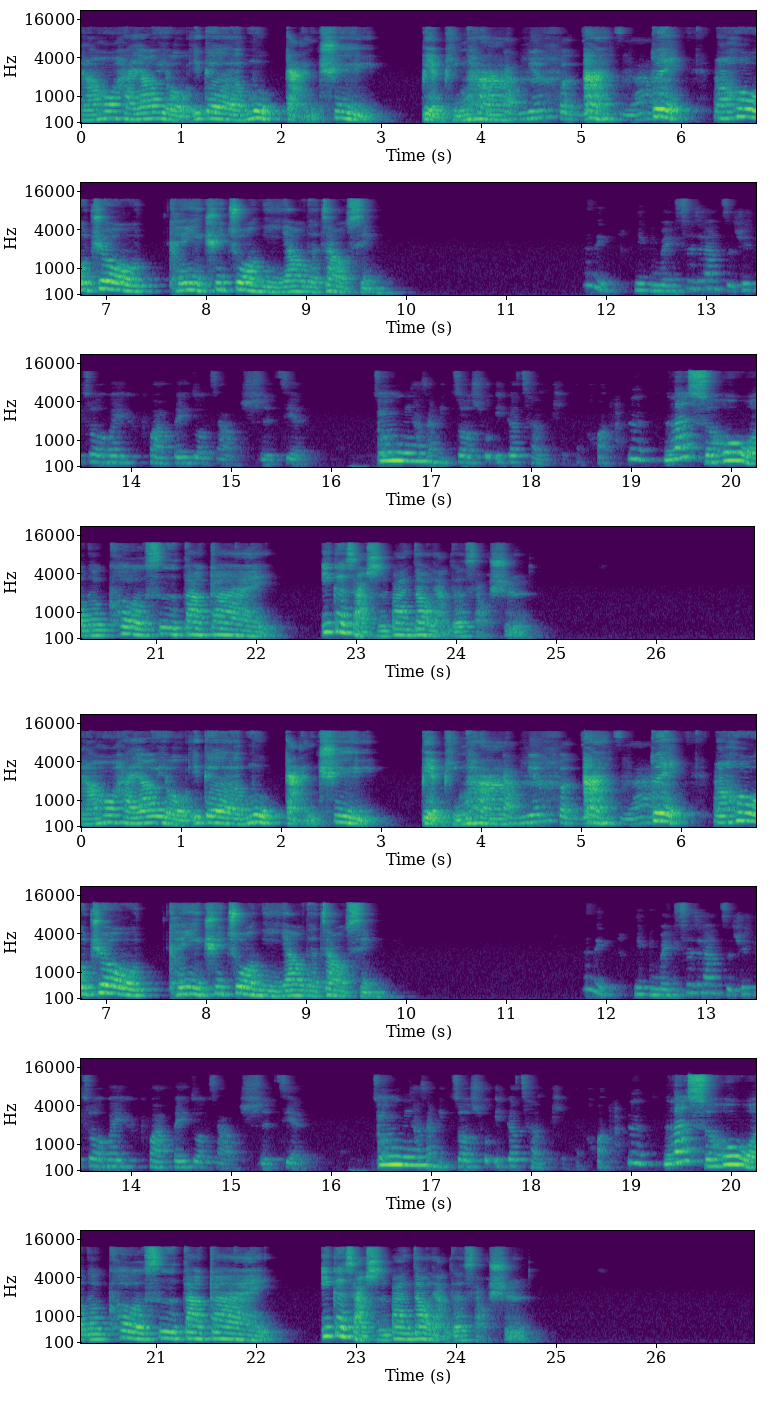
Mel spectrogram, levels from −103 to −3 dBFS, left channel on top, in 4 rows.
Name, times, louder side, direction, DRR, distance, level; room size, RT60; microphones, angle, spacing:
voice 1, 0.0-2.9 3.4-4.3 5.0-5.3 5.7-6.0 6.3-7.4 7.6-9.8 16.5-17.0 19.0-22.1 22.7-24.7, right 1 dB, 60° right, 1.0 m, -30 dB
voice 2, 3.8-5.9 6.3-7.0 11.8-15.8 16.4-18.2 18.7-18.8, right 1 dB, 85° right, 0.5 m, -44 dB
2.7 x 2.2 x 2.2 m
head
